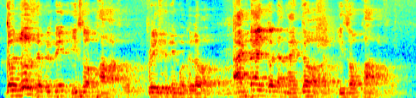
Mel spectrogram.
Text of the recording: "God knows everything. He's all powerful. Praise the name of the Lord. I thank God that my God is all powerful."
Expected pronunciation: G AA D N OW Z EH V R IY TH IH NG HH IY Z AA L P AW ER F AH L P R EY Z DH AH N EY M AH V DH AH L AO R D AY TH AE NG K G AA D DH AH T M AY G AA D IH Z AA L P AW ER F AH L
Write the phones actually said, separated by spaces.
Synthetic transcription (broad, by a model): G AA D N OW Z EH V R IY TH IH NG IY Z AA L P AW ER F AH L P R EY Z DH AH N EY M AH V DH AH L AO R D AY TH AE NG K G AA D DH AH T M AY G AA D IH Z AA L P AW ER F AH L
